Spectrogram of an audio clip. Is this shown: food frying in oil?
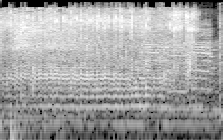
no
